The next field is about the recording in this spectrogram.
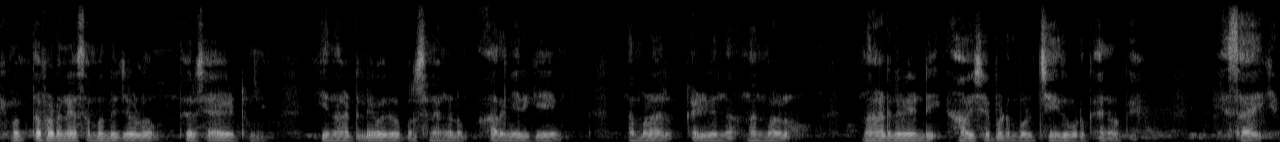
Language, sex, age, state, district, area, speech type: Malayalam, male, 60+, Kerala, Alappuzha, rural, spontaneous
